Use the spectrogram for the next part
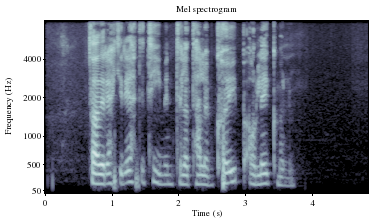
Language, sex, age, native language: Icelandic, female, 50-59, Icelandic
